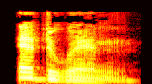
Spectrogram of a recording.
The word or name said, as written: edwin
